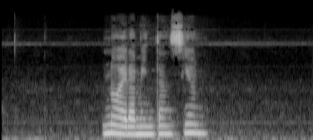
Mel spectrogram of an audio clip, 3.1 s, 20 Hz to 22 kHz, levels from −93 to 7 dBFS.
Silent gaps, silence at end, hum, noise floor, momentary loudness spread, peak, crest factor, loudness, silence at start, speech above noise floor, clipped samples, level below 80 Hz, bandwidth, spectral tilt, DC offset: none; 1.05 s; none; -49 dBFS; 10 LU; -2 dBFS; 18 dB; -17 LUFS; 0.3 s; 32 dB; under 0.1%; -48 dBFS; 14 kHz; -3.5 dB/octave; under 0.1%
